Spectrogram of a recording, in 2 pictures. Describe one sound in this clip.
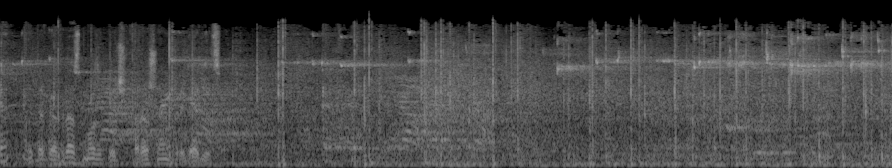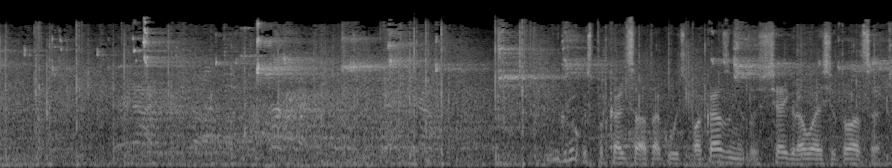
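Basketballs bounce repeatedly on a hard floor in a large echoing hall.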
